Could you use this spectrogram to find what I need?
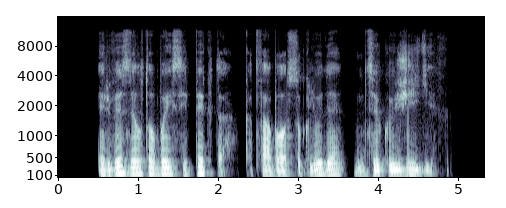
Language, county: Lithuanian, Vilnius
